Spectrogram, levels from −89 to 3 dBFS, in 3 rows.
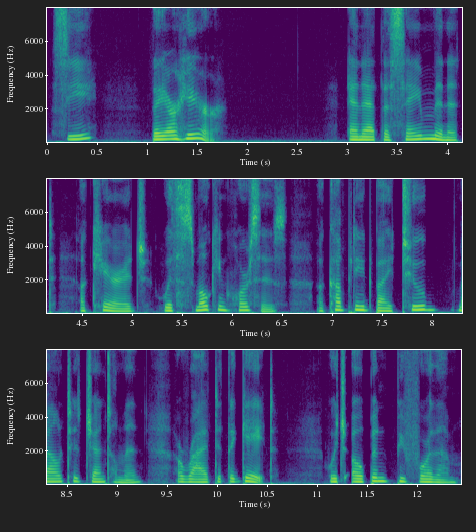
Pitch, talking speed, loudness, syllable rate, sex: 185 Hz, 130 wpm, -18 LUFS, 5.3 syllables/s, female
